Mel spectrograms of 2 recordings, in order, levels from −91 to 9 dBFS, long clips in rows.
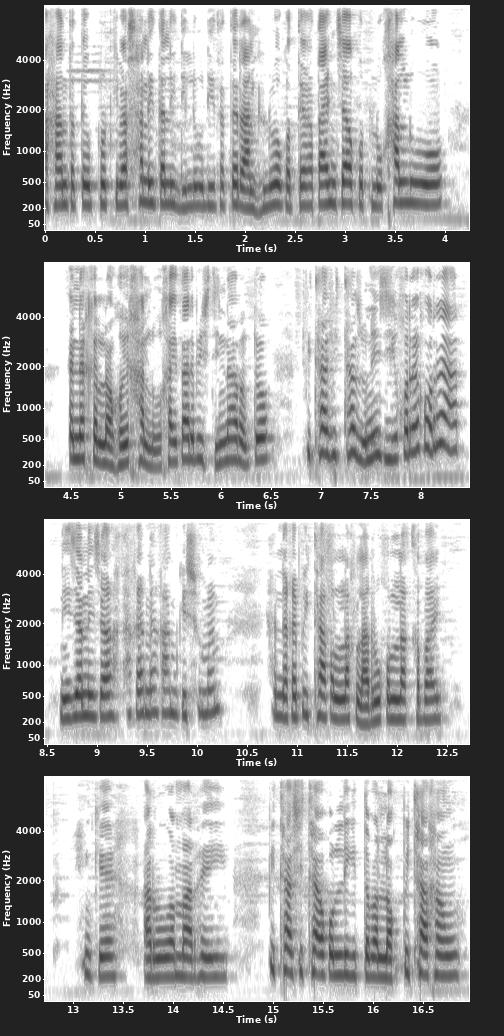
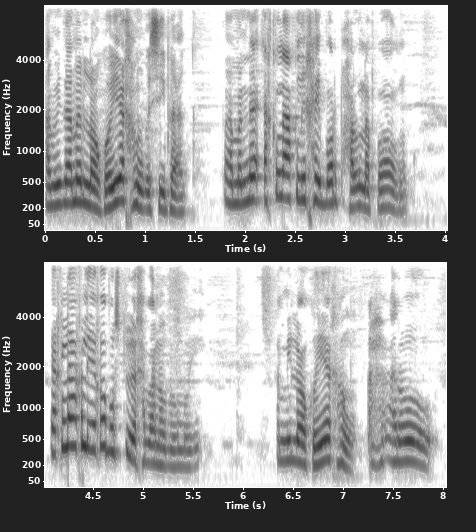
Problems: none marked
